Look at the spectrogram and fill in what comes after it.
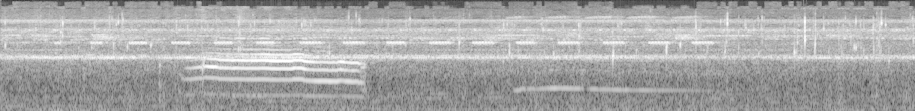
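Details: Stray cats meowing loudly for food and shelter during the monsoon: one strong, drawn-out harmonic meow of nearly a second, then a softer, thinner, level call, over constant high-pitched buzzing tones in the background.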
